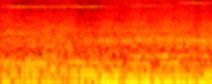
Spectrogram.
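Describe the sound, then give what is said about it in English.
A garbage truck picks up trash put out on the curb, its heavy diesel engine rumbling steadily with a faint high whine from its machinery, fairly loud, with no voices. “Some of us hear this sound a couple mornings a week, the sound of a truck picking up the trash we put out on the curb.”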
